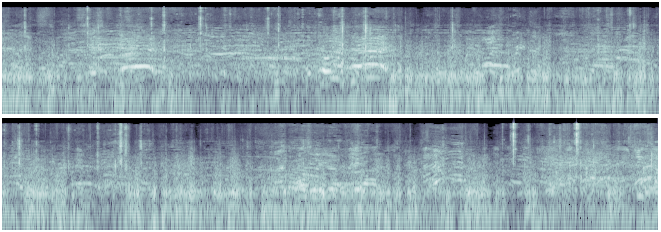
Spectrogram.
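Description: Voices of spectators talking over a steady background of crowd noise, with a few sharp clicks.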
